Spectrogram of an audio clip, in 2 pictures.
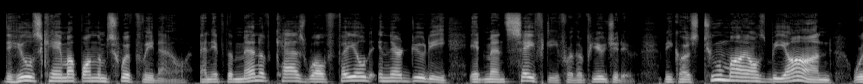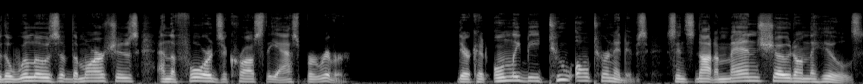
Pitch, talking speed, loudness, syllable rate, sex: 130 Hz, 190 wpm, -19 LUFS, 5.4 syllables/s, male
